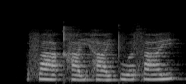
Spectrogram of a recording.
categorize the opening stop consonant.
aspirated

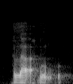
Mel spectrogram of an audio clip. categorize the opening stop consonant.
implosive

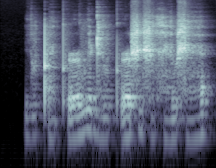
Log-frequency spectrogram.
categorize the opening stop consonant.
ejective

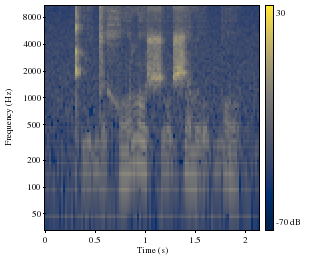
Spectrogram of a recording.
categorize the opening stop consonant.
ejective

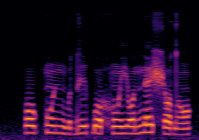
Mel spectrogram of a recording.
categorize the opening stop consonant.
plain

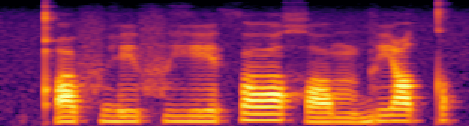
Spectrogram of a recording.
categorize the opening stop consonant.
ejective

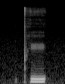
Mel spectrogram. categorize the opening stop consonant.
aspirated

